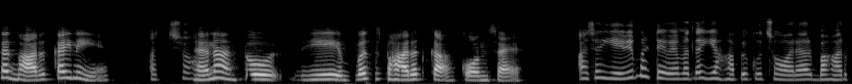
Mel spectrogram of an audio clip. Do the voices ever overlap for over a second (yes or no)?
no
